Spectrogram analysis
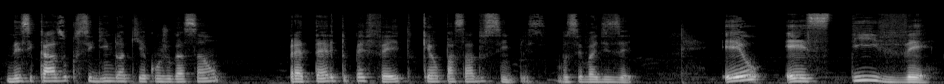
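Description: A man teaching verb conjugations, slow and deliberate, drawing out each form and checking in often with "certo?". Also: medium pitch, steady tone, warm tone. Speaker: Portuguese teacher for Spanish speakers. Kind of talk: conjugation lesson.

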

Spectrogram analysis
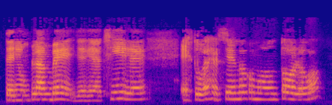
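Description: Her voice is fairly high with a somewhat dark tone, and she keeps her intonation fairly even at a normal speed. The Venezuelan craft business owner chats through interview questions as a podcast guest, effusive and emphatic, in Venezuelan Spanish. The recording is distant, echoey and muffled.

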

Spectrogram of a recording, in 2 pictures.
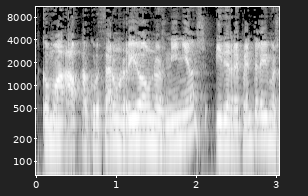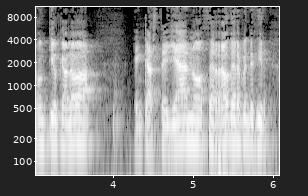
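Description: A man's voice: fairly high pitch, flat delivery, fast, pushed and bright. A young man co-hosting a podcast, chatting casually and telling jokey anecdotes. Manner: jokey, tells anecdotes with laughs. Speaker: podcast co-host. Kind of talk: casual chat.

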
